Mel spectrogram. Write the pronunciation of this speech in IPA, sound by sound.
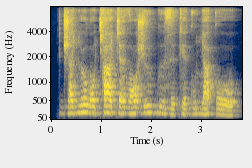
d͡ʒaʎʉ lˠocʰa cɛðɔ ʒɨ bɨ zɪkʲɛɡuʎa ko

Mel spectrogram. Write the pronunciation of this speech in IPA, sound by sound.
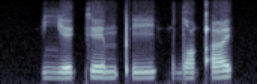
ʎe kempʼi | dˤiqʼe

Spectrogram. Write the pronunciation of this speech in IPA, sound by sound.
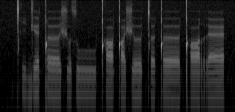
ǀʰiɡʲɛ ǃɜːʃʊsuː ǃʰɑǃɑʃəː ǀɜǃɜːǃʰɑ ræ

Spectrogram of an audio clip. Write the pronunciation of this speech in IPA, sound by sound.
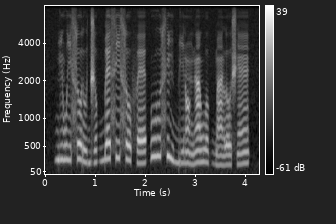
ɡĩ˦wi˦ so˦˨ɾu˨d͡ʒo˨˦ ɡ͡bɛ˦si˦so˦˨fɛ˧ | wu˦sĩ˦˨ ɡ͡bi˨ɾɔ̃˨ɡã˧ wo˧ɡ͡bã˨ lo˨ʃɛ̃˨˦

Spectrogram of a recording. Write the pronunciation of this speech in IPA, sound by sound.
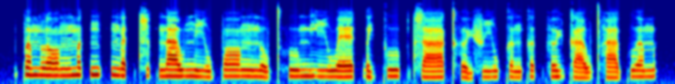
pɐ˧mlɔː˨˧ŋ mɐ˧k̚ŋɪ˧k̚ ŋɐ˨˥t̚t͡sʊ˨k̚n̪aː˧wn̪iː˨˩w pɔː˨ŋ n̪o˨˩wt̪ʰuː˨˧mjiː˨ wɛː˨˥k̚ɐ˨˩j kuː˧k̚t͡saː˨˧ kʰɵ˨˩ɥfiː˨˥wkɐ˨˧ŋ kɐ˥k̚hɵ˥ɥkaː˨˧wt̪ʰaː˧ kʷɐ˥m

